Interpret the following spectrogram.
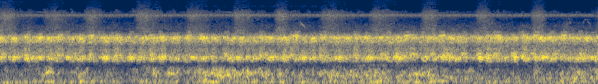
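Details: Rice field frogs heard as a soothing bedtime chorus: steady high trilling blends into a constant drone, punctuated by rhythmic croaks spaced about a second apart.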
